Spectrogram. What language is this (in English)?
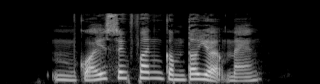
Cantonese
